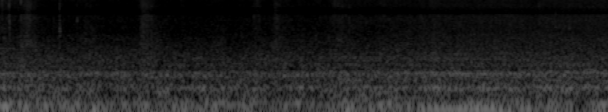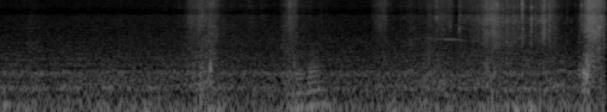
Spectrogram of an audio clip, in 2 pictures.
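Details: Honey bees from a massive wild hive being caught and moved into frames, a steady low droning hum holding throughout, with scattered knocks and handling clatter toward the end.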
